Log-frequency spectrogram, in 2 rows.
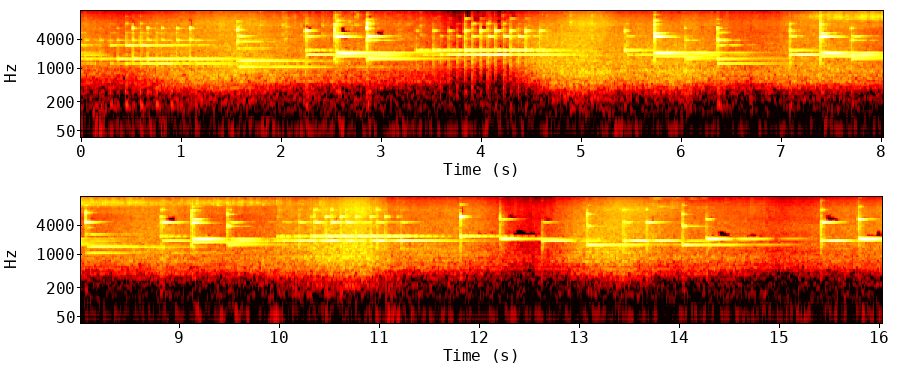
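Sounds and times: bell-like notes on ceramic cups: 0:00.0 - 0:04.8
soft hiss: 0:00.0 - 0:16.0.

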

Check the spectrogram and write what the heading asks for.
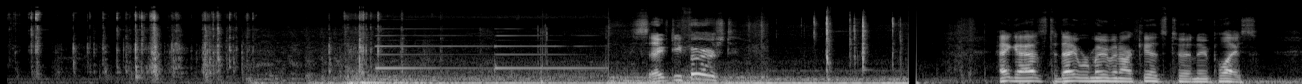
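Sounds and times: truck engine cranking and idling: 0:02.1 - 0:09.1
dashboard warning tone: 0:03.5 - 0:06.1.

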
